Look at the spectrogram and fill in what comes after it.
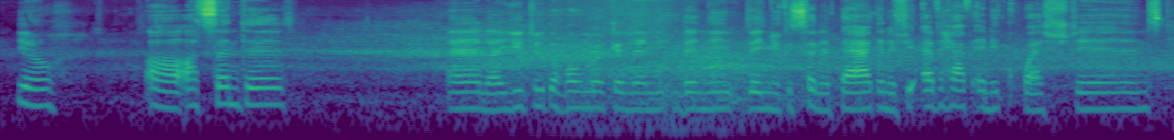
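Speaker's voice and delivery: ordinary talk, nothing marked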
